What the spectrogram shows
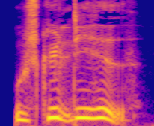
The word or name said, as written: uskyldighed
